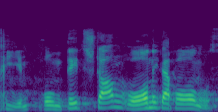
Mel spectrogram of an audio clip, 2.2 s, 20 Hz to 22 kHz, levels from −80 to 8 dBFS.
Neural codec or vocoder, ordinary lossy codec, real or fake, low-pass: codec, 16 kHz, 4 kbps, FreqCodec, larger model; none; fake; none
